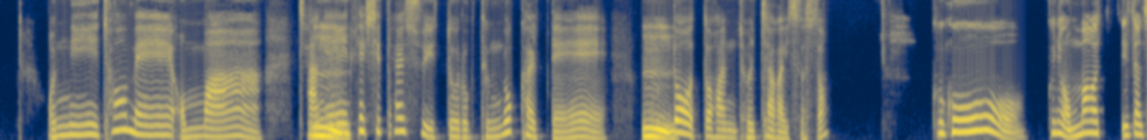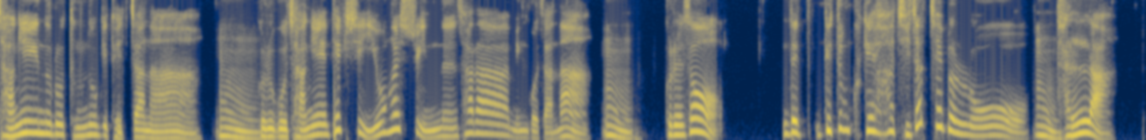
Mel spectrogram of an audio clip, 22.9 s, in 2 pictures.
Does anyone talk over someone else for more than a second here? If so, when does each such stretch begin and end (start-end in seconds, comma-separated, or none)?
none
